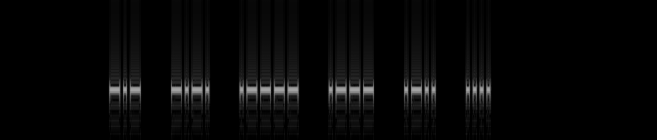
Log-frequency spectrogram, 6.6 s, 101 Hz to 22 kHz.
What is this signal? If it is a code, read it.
Morse code, heard as a keyed tone, about 36 wpm, spaced as for 20 wpm, 700 Hz. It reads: KC1JLH
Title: USA Call Signs - 6 Characters - 3x Character Spacing - 35wpm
